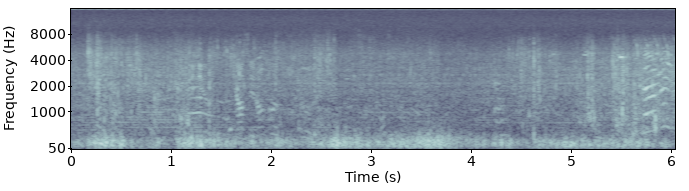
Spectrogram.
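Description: Wind rumbling on the camcorder microphone in uneven gusts, with indistinct voices and a few high chirping sounds near the end.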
